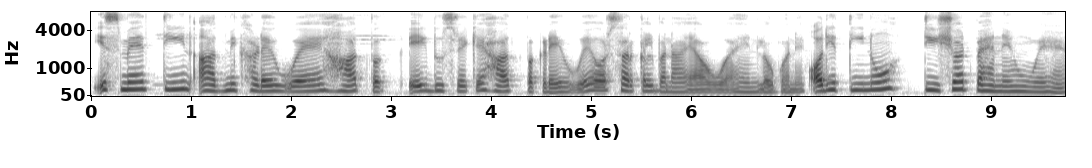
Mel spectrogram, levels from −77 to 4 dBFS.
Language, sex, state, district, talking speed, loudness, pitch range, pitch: Hindi, female, Jharkhand, Jamtara, 185 wpm, -26 LUFS, 165-225 Hz, 195 Hz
